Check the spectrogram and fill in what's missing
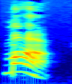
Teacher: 上から下に一気に下がります · Term: 四声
